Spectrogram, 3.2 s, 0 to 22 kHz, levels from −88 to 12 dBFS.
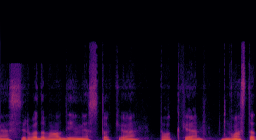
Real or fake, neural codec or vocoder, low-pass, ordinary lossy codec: fake; autoencoder, 48 kHz, 32 numbers a frame, DAC-VAE, trained on Japanese speech; 14.4 kHz; Opus, 16 kbps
